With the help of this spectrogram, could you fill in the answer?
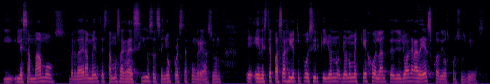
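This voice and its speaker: A man, preaching a sermon as pastor, earnest and animated with frequent restarts. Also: on the high side, fairly quick.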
